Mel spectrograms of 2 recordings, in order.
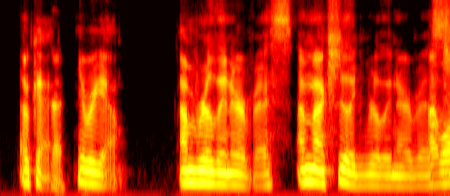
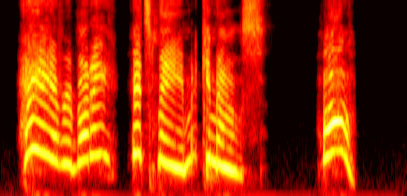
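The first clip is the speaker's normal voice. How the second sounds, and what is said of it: Mickey Mouse cartoon voice impression. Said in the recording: “I feel like I should try my hand at a Mickey impersonation. ... Honestly, it's not terrible.”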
